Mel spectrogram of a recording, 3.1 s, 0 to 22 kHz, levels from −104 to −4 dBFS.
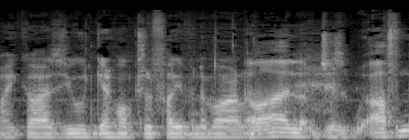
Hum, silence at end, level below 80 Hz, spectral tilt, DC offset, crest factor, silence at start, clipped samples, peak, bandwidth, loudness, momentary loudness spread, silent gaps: none; 0 s; -62 dBFS; -6 dB/octave; under 0.1%; 16 dB; 0 s; under 0.1%; -12 dBFS; 14.5 kHz; -29 LUFS; 4 LU; none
